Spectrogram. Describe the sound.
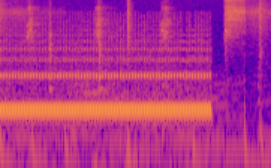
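An electronic telephone ring: a steady, loud two-tone note held for nearly two seconds, then cut off abruptly, with faint rhythmic sounds beneath it.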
